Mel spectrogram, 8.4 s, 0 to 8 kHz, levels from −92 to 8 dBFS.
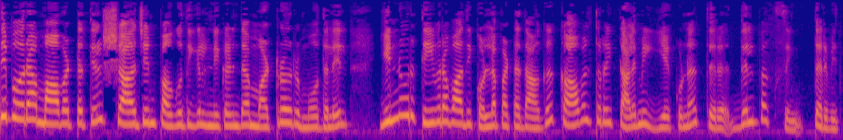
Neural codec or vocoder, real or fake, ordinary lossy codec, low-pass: none; real; none; none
